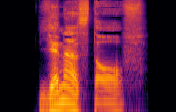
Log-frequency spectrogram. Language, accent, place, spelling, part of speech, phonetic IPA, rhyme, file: German, Germany, Berlin, Jennersdorf, proper noun, [ˈjɛnɐsˌdɔʁf], -ɛnɐsdɔʁf, De-Jennersdorf.ogg
- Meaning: a municipality of Burgenland, Austria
